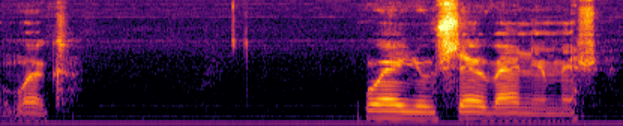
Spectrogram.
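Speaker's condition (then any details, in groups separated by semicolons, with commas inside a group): Cerebral palsy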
